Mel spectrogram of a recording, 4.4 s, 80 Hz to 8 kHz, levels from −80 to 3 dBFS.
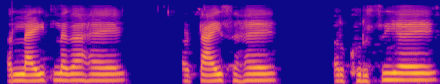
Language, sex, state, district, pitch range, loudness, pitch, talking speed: Hindi, female, Chhattisgarh, Balrampur, 210-230 Hz, -16 LUFS, 220 Hz, 95 wpm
